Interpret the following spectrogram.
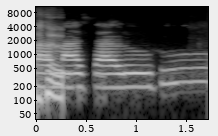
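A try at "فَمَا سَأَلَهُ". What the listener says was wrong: ketuker masih lalunya ya. Famasaluhu.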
